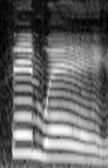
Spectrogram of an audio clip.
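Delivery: sweetly calling out, drawn-out and stretched. Narrator reads a woman calling the narrator by name, sweet calling voice. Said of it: "she calls in a sweet voice".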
